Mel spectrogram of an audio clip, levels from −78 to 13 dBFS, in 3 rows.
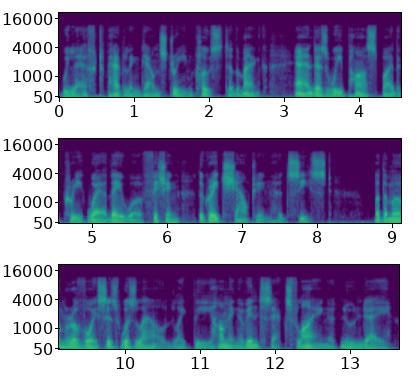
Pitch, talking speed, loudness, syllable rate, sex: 90 Hz, 170 wpm, -21 LUFS, 4.3 syllables/s, male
